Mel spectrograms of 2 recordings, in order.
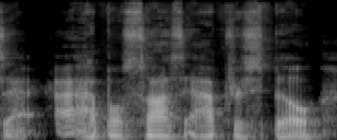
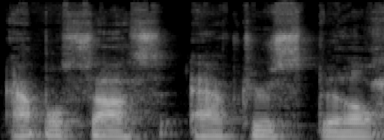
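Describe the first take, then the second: First: Trips over "a-, applesauce", restarting the word; tongue-tied "applesauce after spill"; stumbling on applesauce. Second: Slow, deliberate "applesauce after spill"; getting "applesauce" right at last; careful retry. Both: Real, not acted. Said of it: "It took me a minute to say it".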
